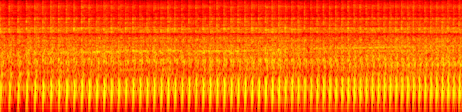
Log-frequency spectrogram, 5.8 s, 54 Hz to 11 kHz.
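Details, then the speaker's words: 10 HP Kohler K241 single-cylinder engine after fitting a modern plastic mechanical fuel pump, running out of fuel at shutdown: fast, even chuffing of about ten beats per second breaking into ragged, uneven gasps as it sucks air; fuel starvation sputter. "anybody who's ever owned one of these they say they love that last few gasps when it's sucking air"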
